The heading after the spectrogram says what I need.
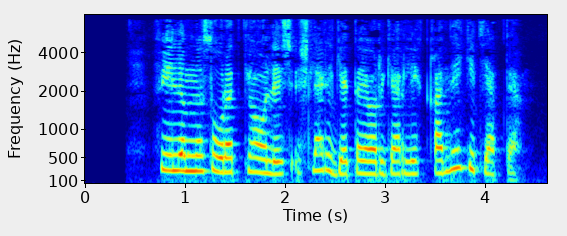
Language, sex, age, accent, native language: Uzbek, female, 18-24, Navoiy, Uzbek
